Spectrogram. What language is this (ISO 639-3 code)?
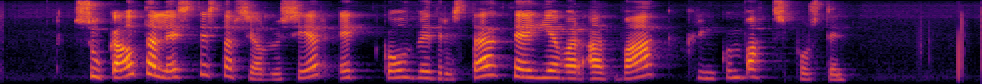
isl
